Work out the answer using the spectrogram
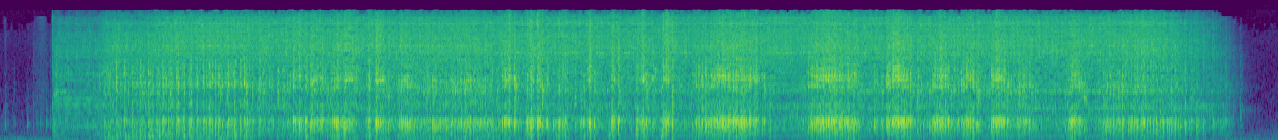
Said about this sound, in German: Dieses Gerät verwendet man beim Kuchenbacken. Ein Mixer.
